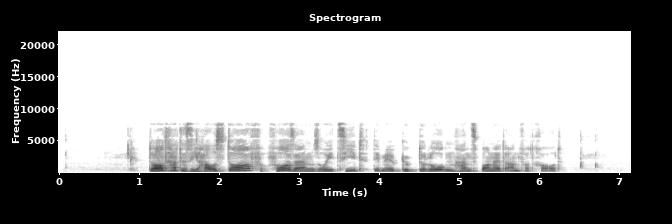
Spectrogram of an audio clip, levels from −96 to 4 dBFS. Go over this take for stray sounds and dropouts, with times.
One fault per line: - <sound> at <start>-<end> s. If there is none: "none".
none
